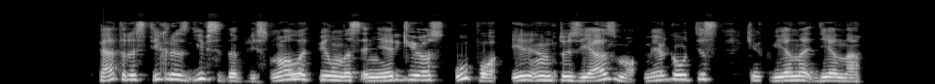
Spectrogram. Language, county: Lithuanian, Utena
